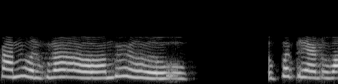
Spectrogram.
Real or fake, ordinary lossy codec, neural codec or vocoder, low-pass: fake; AAC, 16 kbps; autoencoder, 44.1 kHz, a latent of 192 numbers a frame, MeloTTS; 3.6 kHz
